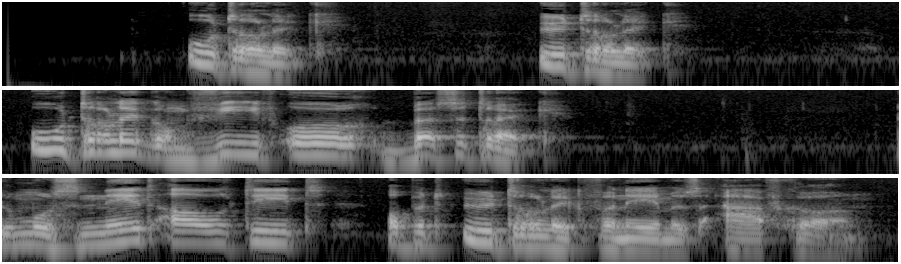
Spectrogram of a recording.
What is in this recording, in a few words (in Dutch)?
"uiterlijk", limburgse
